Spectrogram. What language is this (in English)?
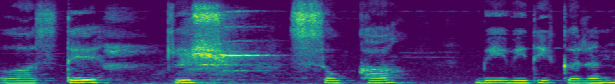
Dogri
